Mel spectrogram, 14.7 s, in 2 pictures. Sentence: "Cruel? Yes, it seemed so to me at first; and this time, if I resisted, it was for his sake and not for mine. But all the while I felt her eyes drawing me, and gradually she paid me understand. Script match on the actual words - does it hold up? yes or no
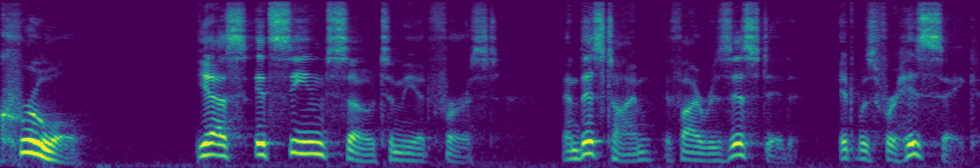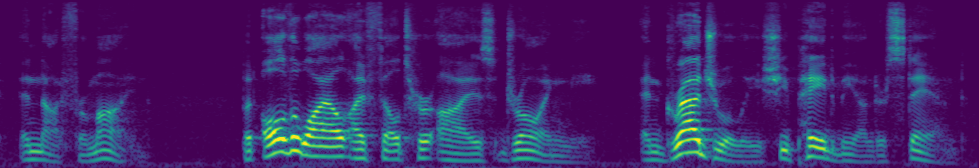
yes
